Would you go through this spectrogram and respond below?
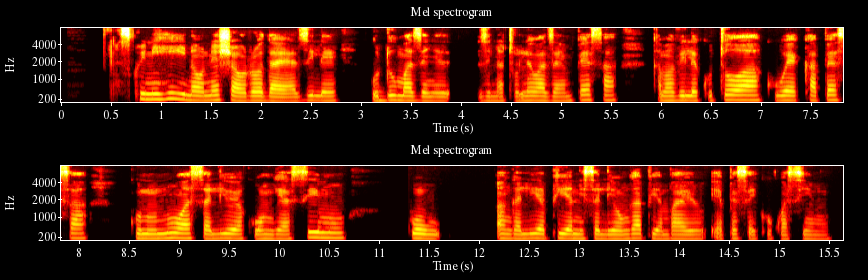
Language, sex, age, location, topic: Swahili, female, 25-35, Kisumu, finance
